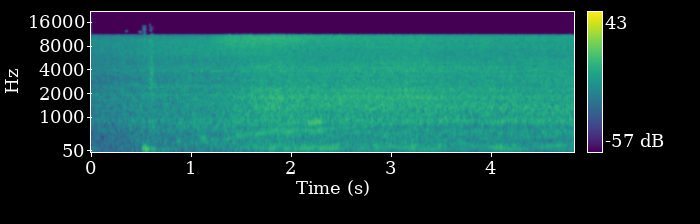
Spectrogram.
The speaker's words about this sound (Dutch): Tot slot, nieuwtje over Volocopter. Interessant Duits bedrijf. Ehm, maakt elektrisch bemande drones. Ziet er spectaculair uit. En het klinkt zo,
